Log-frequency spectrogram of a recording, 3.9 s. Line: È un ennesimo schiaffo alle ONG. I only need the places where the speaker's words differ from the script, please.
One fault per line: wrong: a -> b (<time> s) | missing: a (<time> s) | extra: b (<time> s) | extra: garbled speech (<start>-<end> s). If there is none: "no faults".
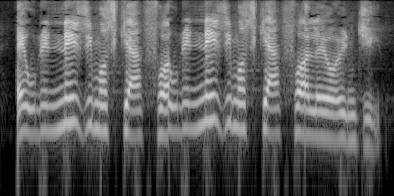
extra: un ennesimo schiaffo (1.7 s)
